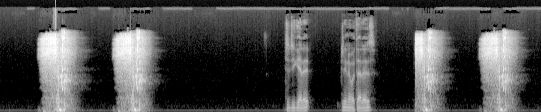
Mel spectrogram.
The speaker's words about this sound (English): Well, if you don't know, it's the doors from Star Trek opening and closing. He developed that sound. Isn't that funny? I don't know why. It just is. Yeah, he developed the sound, the whoosh of the ship's doors on Star Trek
